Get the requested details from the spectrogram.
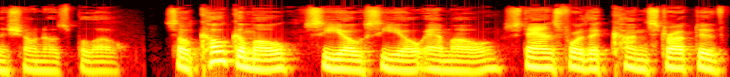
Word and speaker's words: Kokomo: A while ago, Barry Boehm created a tool called Kokomo. Yeah, it's pronounced like the Beach Boys song, but it is unfortunately not a Caribbean island where you can go to get away from it all.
